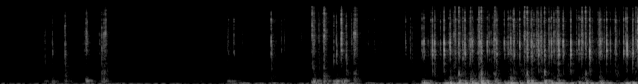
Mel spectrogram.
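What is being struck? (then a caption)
Mechanical keyboard with plastic keycaps. A compact backlit mechanical keyboard with white plastic keycaps is typed on with the fingertips of both hands. A few sparse, clacky keystrokes are heard first, then typing picks up after a pause into a fast, dense run of bright plastic clicks with low thocks underneath.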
